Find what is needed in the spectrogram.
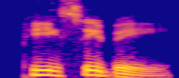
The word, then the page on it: PCB: American English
